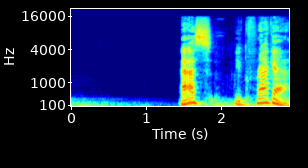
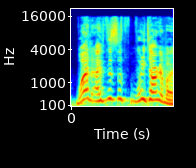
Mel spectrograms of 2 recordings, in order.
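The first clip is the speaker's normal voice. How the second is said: indignant disbelief; 11 semitones higher, 3 dB louder, faster than usual. Real, not acted. Chat claims rare streams.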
